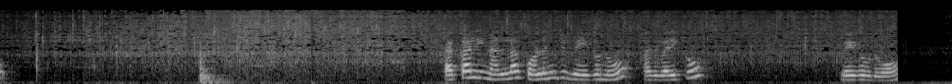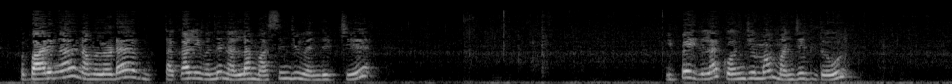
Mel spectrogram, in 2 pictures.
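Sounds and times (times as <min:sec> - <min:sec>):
vegetables sizzling in hot oil: 0:00.0 - 0:19.0
soft thump: 0:02.0 - 0:02.4.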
